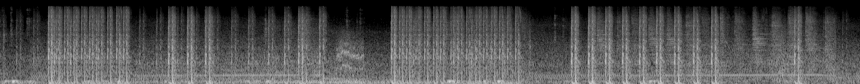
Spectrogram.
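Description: A car engine roars steadily as it drives fast.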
